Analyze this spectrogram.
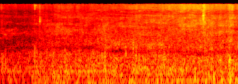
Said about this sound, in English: The sun is where it should be. And yes, hear that train coming? So that's another way I know I'm on the right road right now.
